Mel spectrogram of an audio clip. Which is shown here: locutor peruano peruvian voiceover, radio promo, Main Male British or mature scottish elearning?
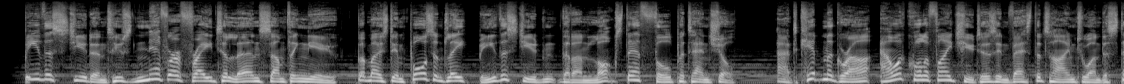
Main Male British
